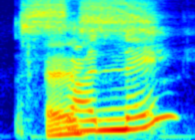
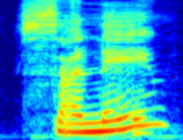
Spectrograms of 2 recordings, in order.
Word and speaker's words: Sanae: Her name is Sanae. Sanae Takaichi. I can pronounce the surname Takaichi, but the first name is Sanae.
